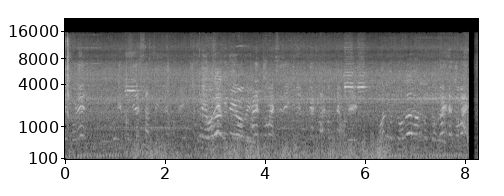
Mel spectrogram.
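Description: Slow-moving road traffic: motorcycle and car engines running at low speed in a steady rumble, with scattered voices from people in the street.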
